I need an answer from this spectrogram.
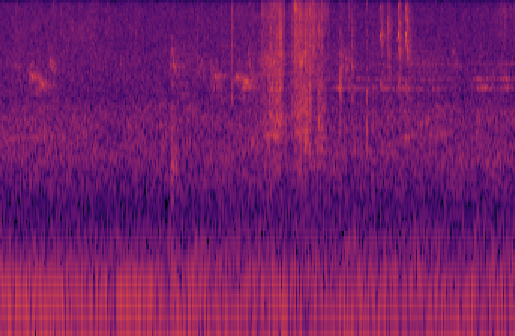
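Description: Birds chirping outdoors: a few short, high calls scattered through, with a brief harsh burst of noise about halfway through, over a steady low background rumble.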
